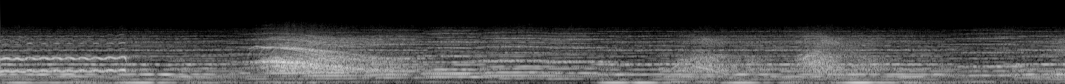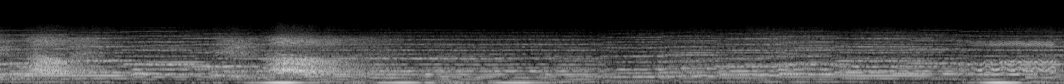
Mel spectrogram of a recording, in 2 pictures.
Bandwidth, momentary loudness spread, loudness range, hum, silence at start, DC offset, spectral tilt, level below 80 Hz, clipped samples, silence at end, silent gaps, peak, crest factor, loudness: 6.8 kHz; 11 LU; 8 LU; none; 0 s; under 0.1%; -7 dB/octave; -30 dBFS; under 0.1%; 0 s; none; 0 dBFS; 20 dB; -21 LUFS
